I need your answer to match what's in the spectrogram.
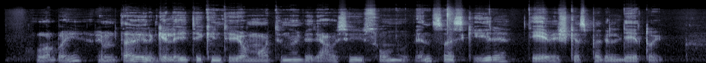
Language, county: Lithuanian, Šiauliai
